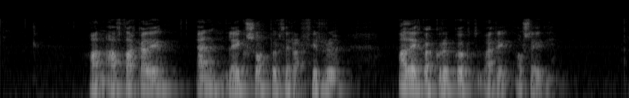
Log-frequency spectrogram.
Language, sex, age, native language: Icelandic, male, 60-69, Icelandic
